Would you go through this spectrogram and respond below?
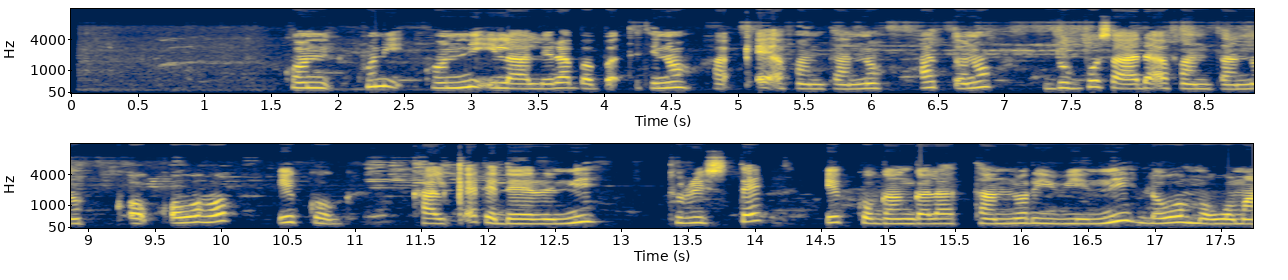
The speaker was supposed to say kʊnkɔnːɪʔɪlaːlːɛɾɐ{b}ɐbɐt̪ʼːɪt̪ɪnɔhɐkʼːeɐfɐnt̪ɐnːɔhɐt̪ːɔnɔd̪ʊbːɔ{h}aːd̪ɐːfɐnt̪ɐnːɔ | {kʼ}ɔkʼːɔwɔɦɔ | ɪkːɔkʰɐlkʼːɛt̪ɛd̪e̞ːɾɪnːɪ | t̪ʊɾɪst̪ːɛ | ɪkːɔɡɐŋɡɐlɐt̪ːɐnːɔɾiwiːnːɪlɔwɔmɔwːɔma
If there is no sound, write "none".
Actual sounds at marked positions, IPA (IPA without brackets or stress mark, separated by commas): b, s, kʼ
